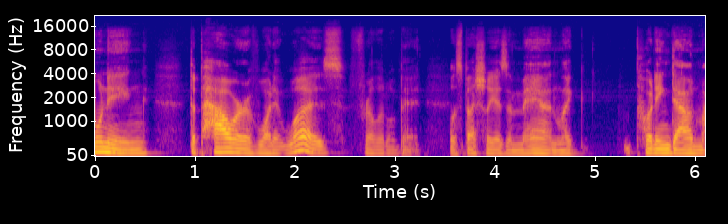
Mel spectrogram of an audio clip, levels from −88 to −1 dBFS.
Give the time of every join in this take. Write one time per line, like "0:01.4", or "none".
0:03.6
